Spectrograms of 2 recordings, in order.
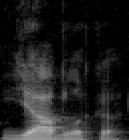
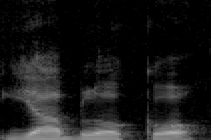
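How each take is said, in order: First: The last two vowels are reduced to a. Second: The last two vowels are full o sounds. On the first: The speaker calls it right. "it becomes yablaka instead of yabloko" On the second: The speaker calls it wrong. "if you said all the o as long o's"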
